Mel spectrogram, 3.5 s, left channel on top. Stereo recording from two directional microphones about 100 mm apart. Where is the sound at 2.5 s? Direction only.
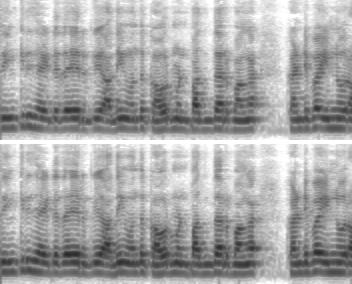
50° right (ahead or behind).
